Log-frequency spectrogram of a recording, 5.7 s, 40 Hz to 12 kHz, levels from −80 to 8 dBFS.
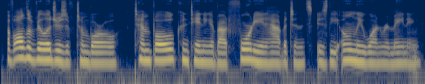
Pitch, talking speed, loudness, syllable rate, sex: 185 Hz, 170 wpm, -18 LUFS, 6.1 syllables/s, female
